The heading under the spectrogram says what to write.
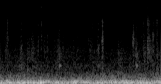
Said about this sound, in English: Maybe those are, oh, maybe that's hail falling. Holy God. Dude, I think that's hail that's literally falling down right now. I just got hit in the face with something.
